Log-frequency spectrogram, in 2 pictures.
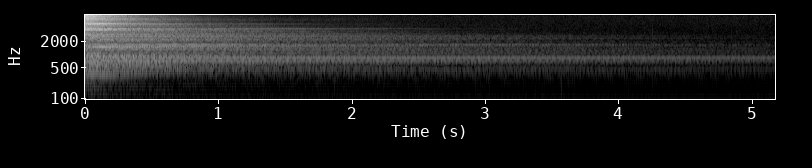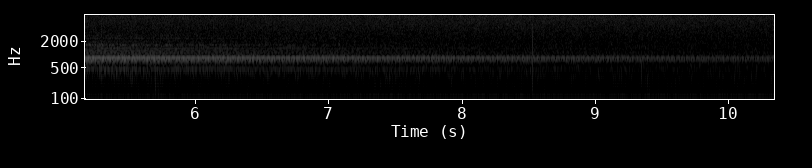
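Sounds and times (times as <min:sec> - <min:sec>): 
ride cymbal: 0:00.0 - 0:01.3.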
